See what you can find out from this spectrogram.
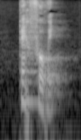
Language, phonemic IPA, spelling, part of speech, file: French, /pɛʁ.fɔ.ʁe/, perforer, verb, LL-Q150 (fra)-perforer.wav
- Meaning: 1. to perforate 2. to punch (holes in)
